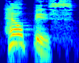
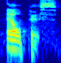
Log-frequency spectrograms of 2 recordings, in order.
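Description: First: The word begins with an h sound. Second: The word begins directly with a vowel. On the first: The speaker calls it wrong. "If the comma were turned the other way, we'd pronounce it helpis" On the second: The speaker calls it right. "but it's just elpis"

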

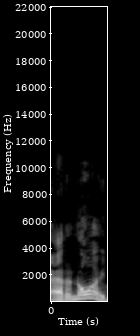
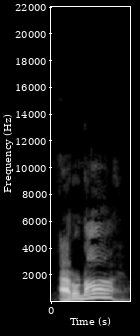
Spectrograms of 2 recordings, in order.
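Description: First: It is said with an Ashkenazi Hebrew pronunciation. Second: It is said with a standard Hebrew pronunciation.

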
